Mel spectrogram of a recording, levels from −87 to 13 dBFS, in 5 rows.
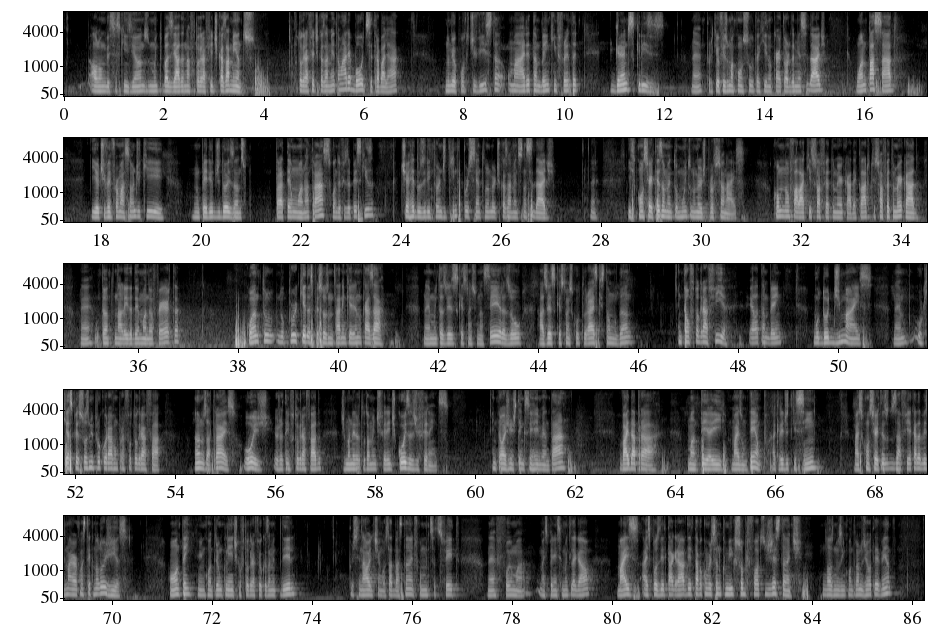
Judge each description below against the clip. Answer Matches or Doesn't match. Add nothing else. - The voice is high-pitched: Doesn't match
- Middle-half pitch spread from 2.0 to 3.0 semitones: Matches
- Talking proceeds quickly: Doesn't match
